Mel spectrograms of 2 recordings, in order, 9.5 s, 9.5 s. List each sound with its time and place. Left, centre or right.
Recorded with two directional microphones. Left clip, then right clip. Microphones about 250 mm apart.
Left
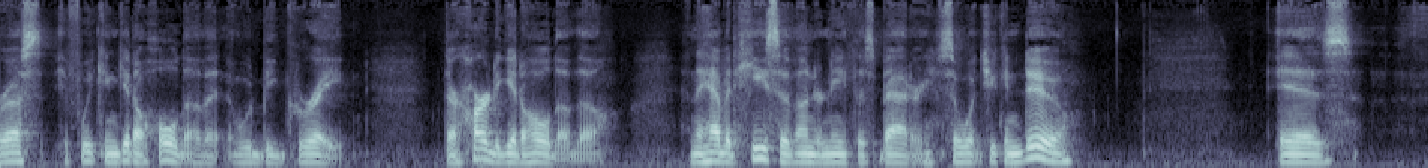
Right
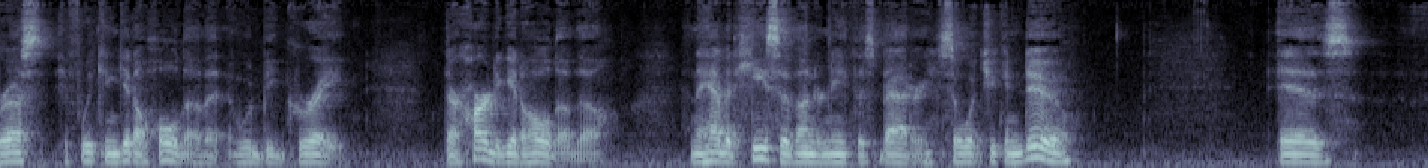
0.0 s speech: left
8.4 s speech: left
